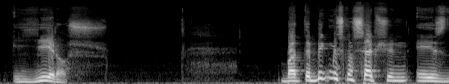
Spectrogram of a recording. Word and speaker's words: gyros: To all of you that call this delicious-looking piece of food "Gyro" and that's for you as well Gordon Ramsay, the proper pronunciation is "Gyros". "Gyros".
